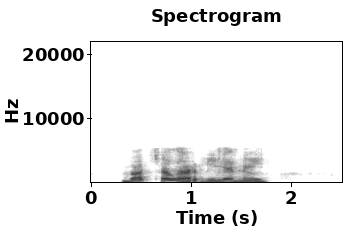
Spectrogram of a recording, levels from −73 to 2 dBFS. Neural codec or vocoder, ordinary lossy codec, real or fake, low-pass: codec, 44.1 kHz, 2.6 kbps, DAC; AAC, 24 kbps; fake; 5.4 kHz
